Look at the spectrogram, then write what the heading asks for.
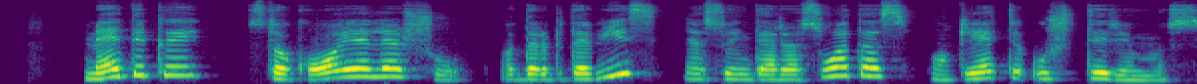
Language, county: Lithuanian, Vilnius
